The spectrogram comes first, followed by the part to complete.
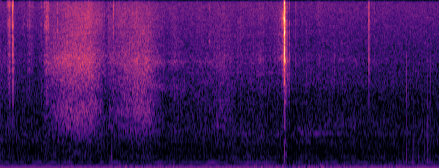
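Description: Small handling noises of fire-starting gear: a short scraping hiss about half a second in, then a few sharp clicks, the loudest a little before three seconds, over a low steady hum.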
